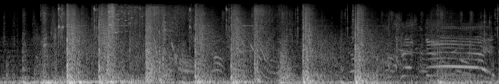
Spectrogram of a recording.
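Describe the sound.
Gunfire exchange with rounds peppering a car's bodywork: loud, dense bursts of many shots in rapid succession, sharp cracks and impacts overlapping throughout.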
